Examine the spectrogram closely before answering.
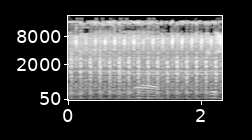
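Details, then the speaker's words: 2016 Kia Soul+ with 161k at idle: a sharp, regular knock, roughly eleven or twelve hits a second, seemingly from down low near the end of a shaft; no better in drive, sometimes irregular, a major issue. "not as regular as this but this is very sudden very powerful and of course it doesn't get any better when it's in drive I did manage to limp it home but obviously there's some major issue here"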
